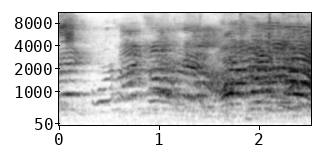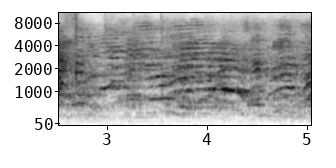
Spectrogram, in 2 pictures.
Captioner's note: audience clamoring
